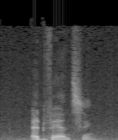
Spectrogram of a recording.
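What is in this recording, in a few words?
"advancing", US English; pronunciations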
